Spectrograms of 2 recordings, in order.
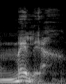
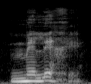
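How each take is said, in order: First: The word ends on the consonant. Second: A short e vowel ends the word. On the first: The speaker calls it right. "tampoco se pronuncia" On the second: The speaker calls it wrong. "No sería Meleje"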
